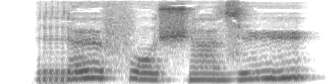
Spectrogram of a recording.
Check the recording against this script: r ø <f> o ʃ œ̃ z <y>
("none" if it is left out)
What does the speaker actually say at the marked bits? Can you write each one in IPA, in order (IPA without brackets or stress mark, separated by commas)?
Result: f, y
